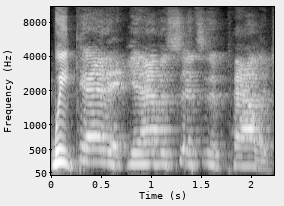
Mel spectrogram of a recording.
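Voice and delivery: high, soft sneer; sarcastic put-down. Real, not acted. Scoffing at a cigar reviewer's palate. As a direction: roll your eyes at him. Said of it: "mocking the reviewer".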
